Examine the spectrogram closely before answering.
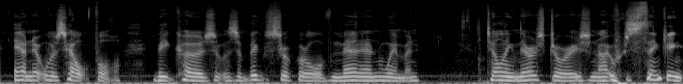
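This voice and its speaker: A woman's fairly low voice at a moderate pace, with fairly even intonation and audible room echo. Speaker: author. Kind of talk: interview. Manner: halting.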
